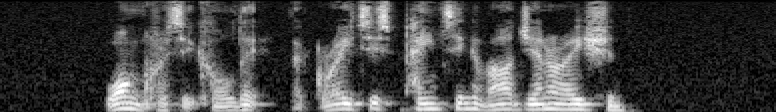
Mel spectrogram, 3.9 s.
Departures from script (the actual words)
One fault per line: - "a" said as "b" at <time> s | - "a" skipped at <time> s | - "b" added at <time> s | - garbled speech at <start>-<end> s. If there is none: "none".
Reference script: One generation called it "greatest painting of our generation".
- "generation" said as "critic" at 0.7 s
- "the" added at 1.4 s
